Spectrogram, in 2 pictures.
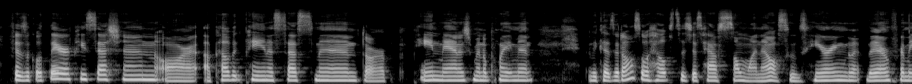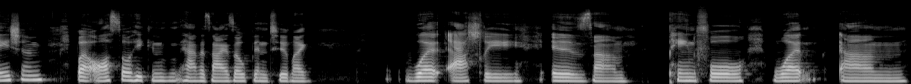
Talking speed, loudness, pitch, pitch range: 145 wpm, -19 LUFS, 185 Hz, 160-195 Hz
